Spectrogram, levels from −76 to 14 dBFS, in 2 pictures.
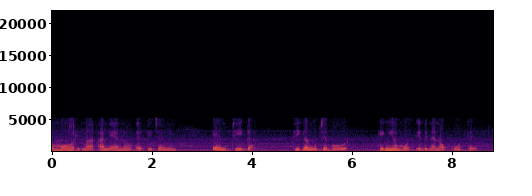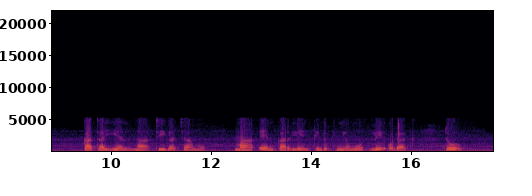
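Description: From start to end, the speech carries 4-bit ADPCM compression. Each sample is coded as a coarse step from a prediction. Heavy grit rides on every loud syllable, and sharp onsets distort. Nothing sounds above 5.3 kHz, which points to a low sample rate.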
